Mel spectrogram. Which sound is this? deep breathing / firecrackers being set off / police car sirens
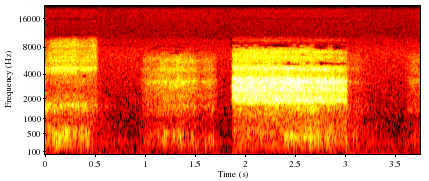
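deep breathing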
